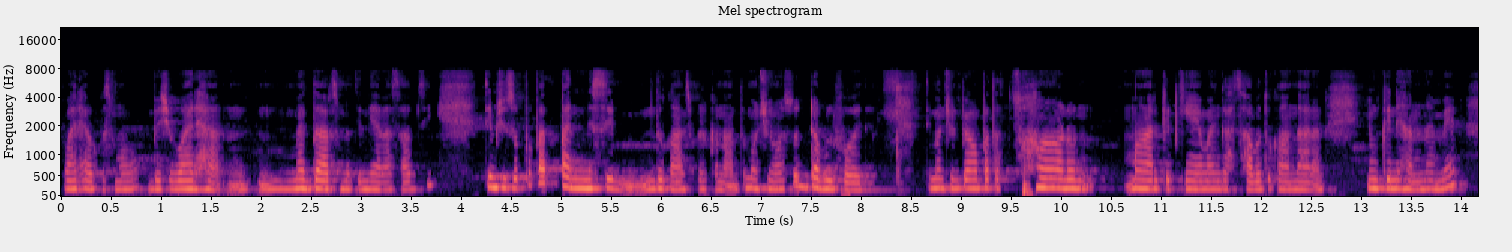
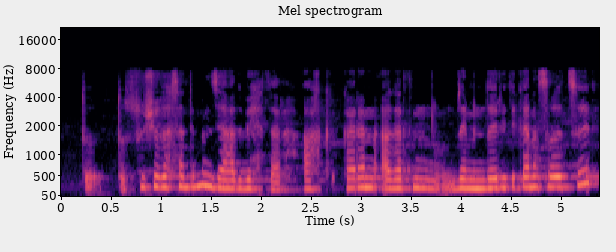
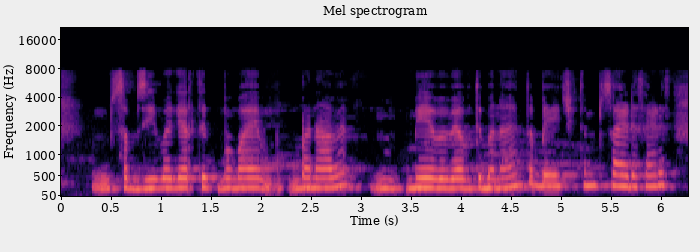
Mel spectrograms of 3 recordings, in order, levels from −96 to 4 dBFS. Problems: constant background noise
